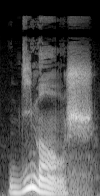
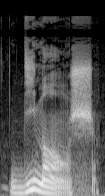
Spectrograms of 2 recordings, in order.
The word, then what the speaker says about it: dimanche: And the last one, dimanche, dimanche. You get the sh, sh, sh, sh, and then an, en, en, dimanche.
